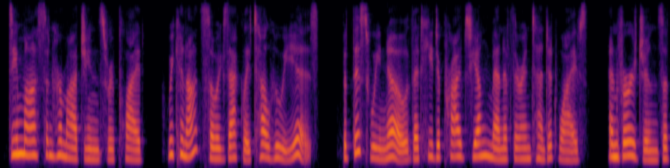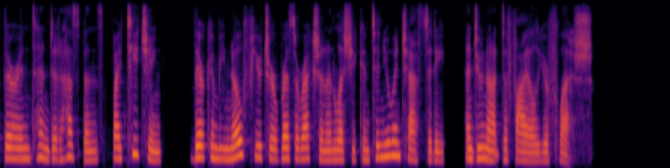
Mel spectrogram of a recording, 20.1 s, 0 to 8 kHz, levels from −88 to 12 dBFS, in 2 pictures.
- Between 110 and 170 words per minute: Yes, average, 150 wpm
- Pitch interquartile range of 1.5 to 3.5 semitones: No, average, 4.0 semitones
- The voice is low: No, high, 190 Hz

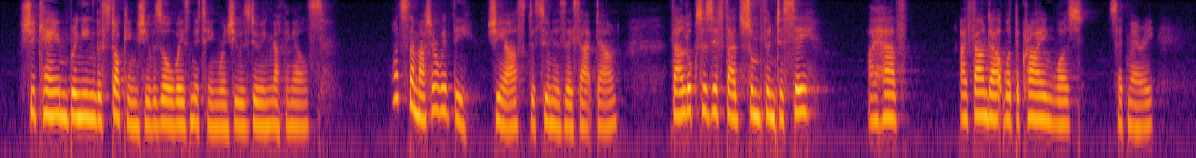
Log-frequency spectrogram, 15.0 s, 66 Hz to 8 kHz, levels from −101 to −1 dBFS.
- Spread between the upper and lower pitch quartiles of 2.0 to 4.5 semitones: No, average, 5.0 semitones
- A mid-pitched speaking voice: No, high, 215 Hz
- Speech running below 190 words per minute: No, average, 195 wpm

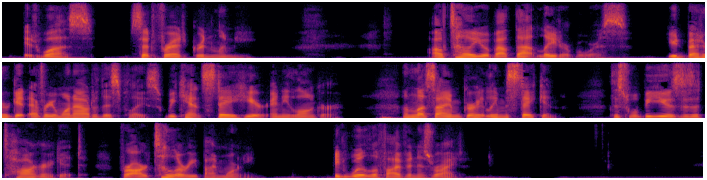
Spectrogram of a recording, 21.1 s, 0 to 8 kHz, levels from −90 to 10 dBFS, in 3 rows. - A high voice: No, low, 135 Hz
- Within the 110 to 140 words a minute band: Yes, slow, 135 wpm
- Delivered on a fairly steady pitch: No, average, 3.9 semitones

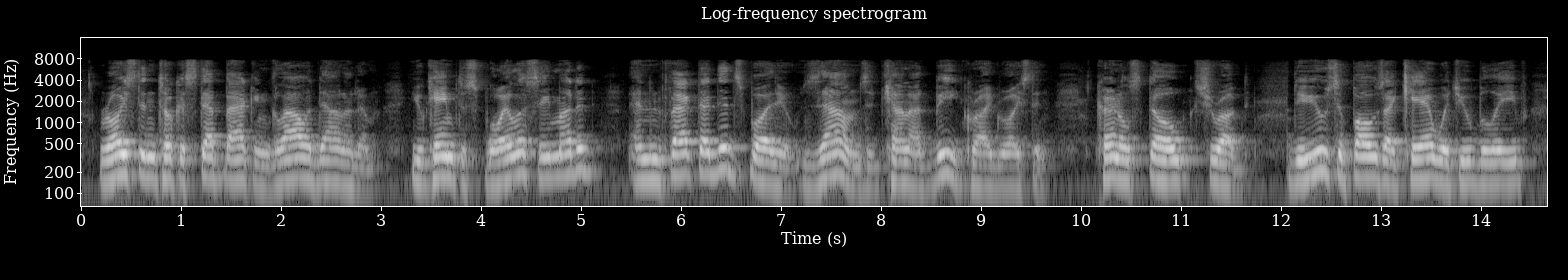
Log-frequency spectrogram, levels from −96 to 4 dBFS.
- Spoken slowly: No, average, 170 wpm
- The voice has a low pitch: No, medium, 150 Hz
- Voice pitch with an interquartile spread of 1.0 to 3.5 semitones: Yes, average, 3.1 semitones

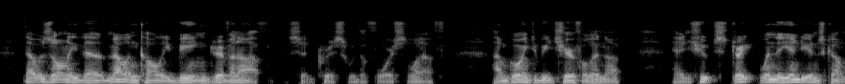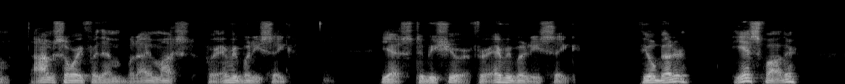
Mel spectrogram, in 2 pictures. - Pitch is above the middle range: No, very low, 90 Hz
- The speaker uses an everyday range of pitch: Yes, average, 4.1 semitones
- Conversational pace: Yes, average, 170 wpm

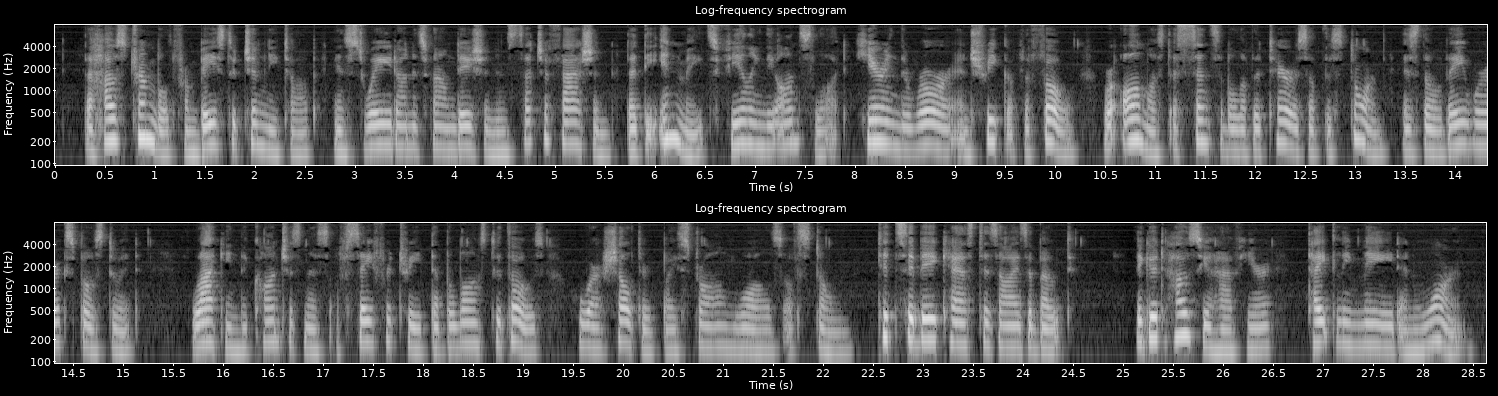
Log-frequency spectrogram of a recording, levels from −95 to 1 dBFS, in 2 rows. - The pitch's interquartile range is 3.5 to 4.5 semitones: Yes, average, 4.2 semitones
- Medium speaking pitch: Yes, medium, 160 Hz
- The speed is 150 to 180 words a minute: Yes, average, 170 wpm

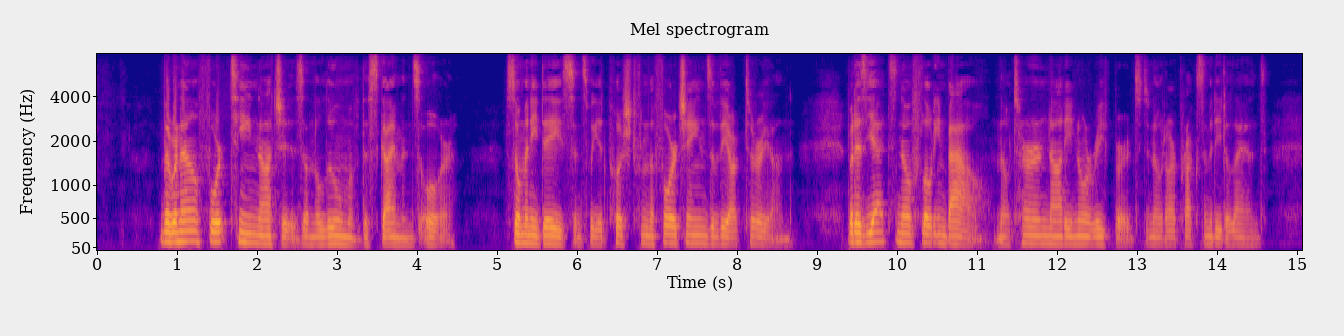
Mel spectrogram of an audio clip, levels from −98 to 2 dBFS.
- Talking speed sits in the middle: Yes, average, 175 wpm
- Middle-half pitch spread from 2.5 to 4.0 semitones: Yes, average, 3.0 semitones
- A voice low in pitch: Yes, low, 115 Hz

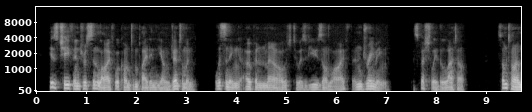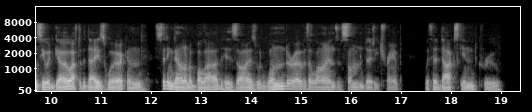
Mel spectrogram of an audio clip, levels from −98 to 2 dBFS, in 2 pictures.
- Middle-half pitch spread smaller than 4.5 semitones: Yes, average, 3.9 semitones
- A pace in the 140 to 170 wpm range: Yes, average, 165 wpm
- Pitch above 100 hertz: No, very low, 95 Hz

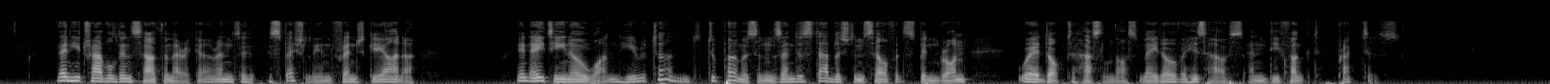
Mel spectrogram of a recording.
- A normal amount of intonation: No, wide, 5.7 semitones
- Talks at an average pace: No, slow, 125 wpm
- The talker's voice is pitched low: Yes, low, 110 Hz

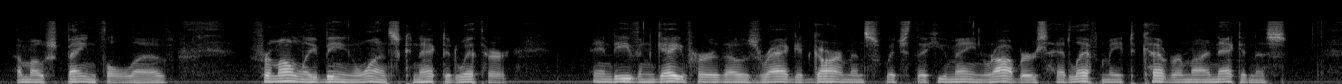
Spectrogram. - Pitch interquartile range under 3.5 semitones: Yes, average, 2.7 semitones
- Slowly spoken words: Yes, slow, 130 wpm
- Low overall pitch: Yes, low, 115 Hz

